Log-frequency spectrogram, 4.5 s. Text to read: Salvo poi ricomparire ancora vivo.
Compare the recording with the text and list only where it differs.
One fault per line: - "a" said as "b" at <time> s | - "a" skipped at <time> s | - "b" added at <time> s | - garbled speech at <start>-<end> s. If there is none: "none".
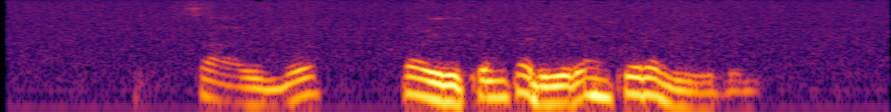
none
